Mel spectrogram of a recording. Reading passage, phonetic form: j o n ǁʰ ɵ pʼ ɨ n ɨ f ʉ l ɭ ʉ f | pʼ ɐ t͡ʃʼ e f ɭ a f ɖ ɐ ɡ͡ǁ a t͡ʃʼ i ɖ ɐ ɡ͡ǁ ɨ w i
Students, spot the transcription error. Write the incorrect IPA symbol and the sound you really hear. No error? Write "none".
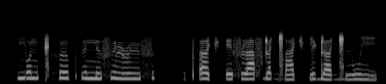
none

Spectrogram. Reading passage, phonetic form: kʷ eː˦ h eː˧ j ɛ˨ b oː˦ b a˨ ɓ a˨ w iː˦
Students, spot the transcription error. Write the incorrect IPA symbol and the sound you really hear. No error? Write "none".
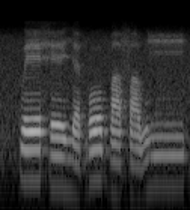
ɓ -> f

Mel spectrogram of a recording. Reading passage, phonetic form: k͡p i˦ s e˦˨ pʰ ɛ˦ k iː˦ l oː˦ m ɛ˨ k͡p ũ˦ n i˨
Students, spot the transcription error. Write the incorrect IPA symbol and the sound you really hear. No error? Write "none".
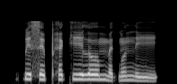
none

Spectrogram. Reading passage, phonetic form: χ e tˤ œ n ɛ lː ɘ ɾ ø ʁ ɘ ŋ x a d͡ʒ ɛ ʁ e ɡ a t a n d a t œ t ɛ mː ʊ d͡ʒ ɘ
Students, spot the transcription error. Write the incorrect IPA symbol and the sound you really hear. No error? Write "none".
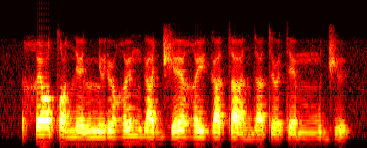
x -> ɡ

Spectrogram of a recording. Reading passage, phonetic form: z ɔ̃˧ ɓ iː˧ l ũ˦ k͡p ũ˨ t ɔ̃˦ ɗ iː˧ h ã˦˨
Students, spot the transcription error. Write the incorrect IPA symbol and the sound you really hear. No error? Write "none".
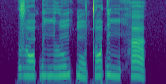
none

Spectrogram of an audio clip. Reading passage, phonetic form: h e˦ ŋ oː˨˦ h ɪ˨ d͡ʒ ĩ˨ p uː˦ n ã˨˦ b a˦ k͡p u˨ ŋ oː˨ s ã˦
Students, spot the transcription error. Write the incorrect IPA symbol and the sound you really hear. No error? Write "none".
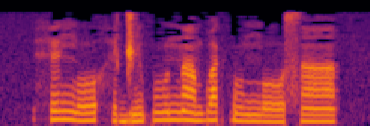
none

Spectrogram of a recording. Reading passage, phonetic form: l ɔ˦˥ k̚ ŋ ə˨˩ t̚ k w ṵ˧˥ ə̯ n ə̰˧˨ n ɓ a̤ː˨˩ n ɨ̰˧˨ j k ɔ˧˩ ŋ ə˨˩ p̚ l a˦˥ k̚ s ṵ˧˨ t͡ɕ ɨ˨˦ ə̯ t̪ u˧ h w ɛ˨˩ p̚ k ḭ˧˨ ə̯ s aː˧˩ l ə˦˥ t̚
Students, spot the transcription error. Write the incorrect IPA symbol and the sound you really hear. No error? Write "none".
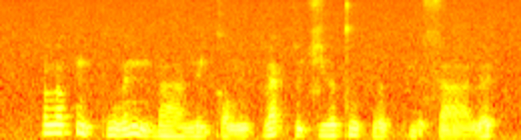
ɛ˨˩ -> ə˨˩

